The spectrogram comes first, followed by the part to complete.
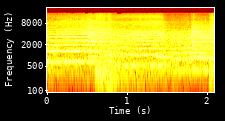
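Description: Choral music: voices singing a hymn in held notes that move step by step.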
